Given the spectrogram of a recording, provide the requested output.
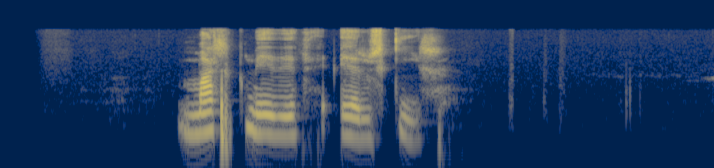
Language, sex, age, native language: Icelandic, female, 50-59, Icelandic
